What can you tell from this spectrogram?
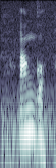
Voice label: "anchor", Mokilese

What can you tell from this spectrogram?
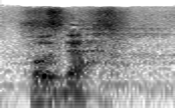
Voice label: "hoda", Chug, dao

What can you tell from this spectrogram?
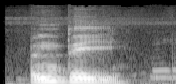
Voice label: "blood", Wamut

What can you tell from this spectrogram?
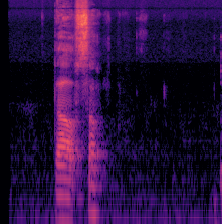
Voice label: eat it 2nd person plural, Navajo

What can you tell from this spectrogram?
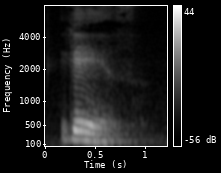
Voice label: "cigaro", "guez"

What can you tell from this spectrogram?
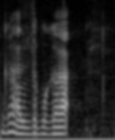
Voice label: "twenty nine", tlacochahuaya

